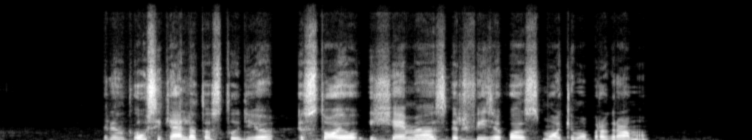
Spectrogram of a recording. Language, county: Lithuanian, Vilnius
